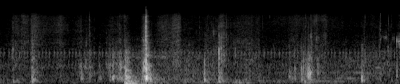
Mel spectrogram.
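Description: Handling noises of someone moving about and getting out of a car: rustling and scattered clicks, with one loud knock about a second and a half in.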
